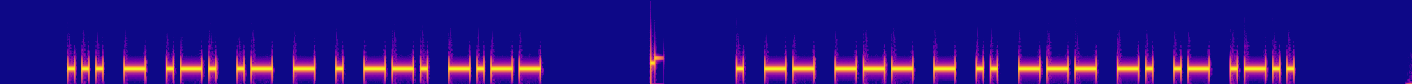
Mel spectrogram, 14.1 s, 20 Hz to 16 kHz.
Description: Morse code, heard as a keyed tone, about 17 wpm, 700 Hz. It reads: STRATEGY EMOTIONAL
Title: Sentences from Top 1000 Words - Review Part 5 - New Word Drill - 17wpm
